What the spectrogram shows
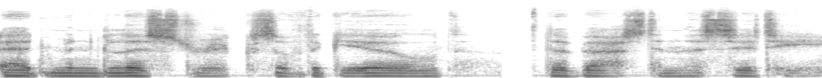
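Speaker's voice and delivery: barely there, hushed half-whisper. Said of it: "in a whispery tone, he goes".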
